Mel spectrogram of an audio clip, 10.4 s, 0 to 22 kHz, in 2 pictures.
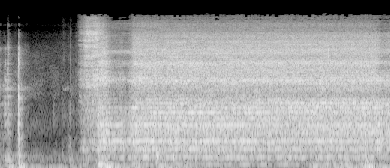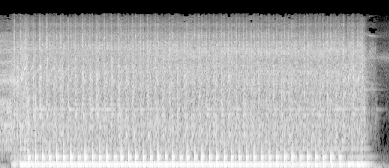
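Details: Four-stroke weed eater engine used as single-cylinder Jake brake demo, spun by drill to about 2,000 RPM, then turbocharger feeds about 40 psi boost: steady whir turns into loud, even pulsing bark about 3.5 per second; compression release engine brake bark.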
